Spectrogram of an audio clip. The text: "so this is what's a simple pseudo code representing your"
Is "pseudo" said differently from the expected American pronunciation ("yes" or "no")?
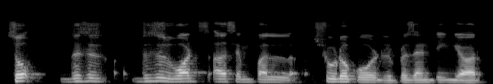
yes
